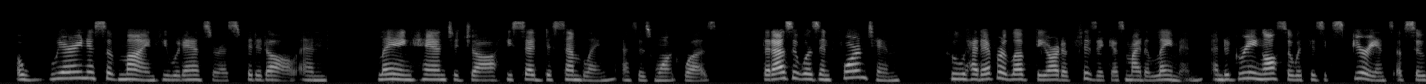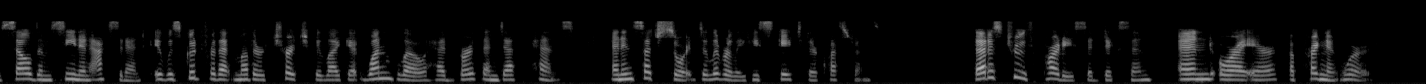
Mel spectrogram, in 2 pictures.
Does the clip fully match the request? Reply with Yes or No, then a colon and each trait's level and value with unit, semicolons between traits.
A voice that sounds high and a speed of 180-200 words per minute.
Yes: high, 220 Hz; average, 185 wpm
